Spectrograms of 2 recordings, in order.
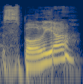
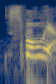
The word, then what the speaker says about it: spolia: said it out loud but is Splolia. Spolia. Yes.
